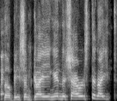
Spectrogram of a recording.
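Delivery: bad put-on Scottish accent. Quoting an old rugby commentator, in a bad Scottish accent. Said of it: "my Scottish accent was terrible".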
